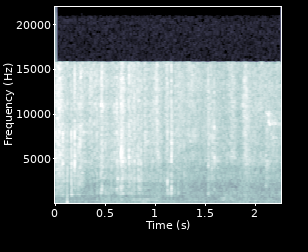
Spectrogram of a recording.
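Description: Folded paper slips rustling and ticking as a hand rummages through them inside a porcelain pot, with a sharp click just after the start.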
